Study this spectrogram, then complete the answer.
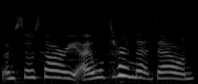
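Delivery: normal talking voice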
